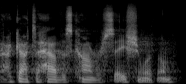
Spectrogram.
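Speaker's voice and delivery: ordinary delivery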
